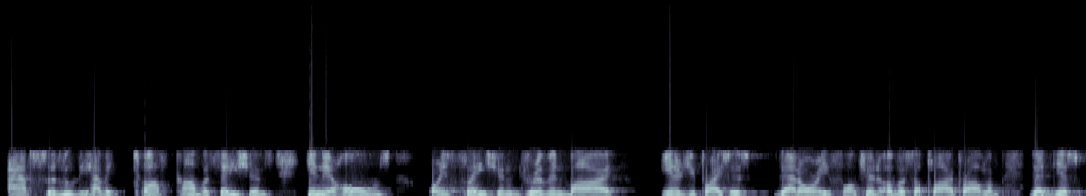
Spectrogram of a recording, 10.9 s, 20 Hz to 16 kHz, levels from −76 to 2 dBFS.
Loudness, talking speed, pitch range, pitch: -23 LUFS, 125 wpm, 145-205 Hz, 175 Hz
